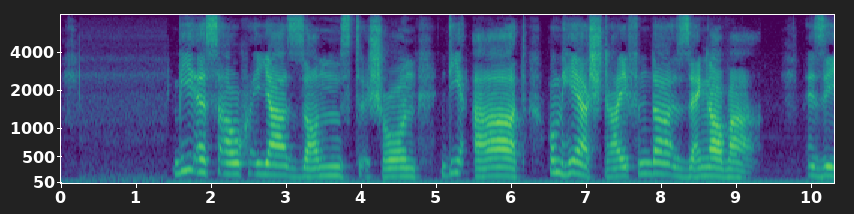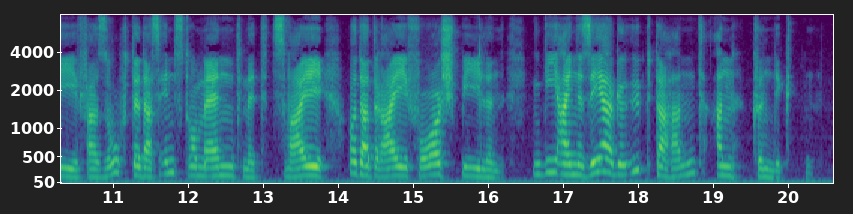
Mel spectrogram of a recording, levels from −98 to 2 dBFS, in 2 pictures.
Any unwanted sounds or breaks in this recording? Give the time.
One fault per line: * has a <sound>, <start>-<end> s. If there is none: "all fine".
all fine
